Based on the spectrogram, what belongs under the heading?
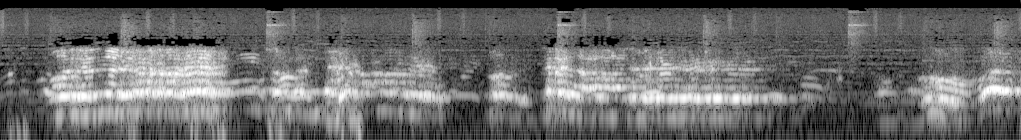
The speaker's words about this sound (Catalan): escolteu, perquè aquests càntics són de s'equip.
